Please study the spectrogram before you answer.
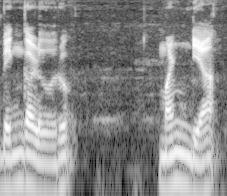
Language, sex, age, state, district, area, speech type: Sanskrit, male, 18-30, Karnataka, Uttara Kannada, urban, spontaneous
